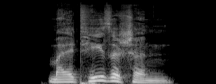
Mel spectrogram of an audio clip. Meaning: inflection of maltesisch: 1. strong genitive masculine/neuter singular 2. weak/mixed genitive/dative all-gender singular 3. strong/weak/mixed accusative masculine singular 4. strong dative plural
- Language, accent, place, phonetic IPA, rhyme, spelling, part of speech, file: German, Germany, Berlin, [malˈteːzɪʃn̩], -eːzɪʃn̩, maltesischen, adjective, De-maltesischen.ogg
